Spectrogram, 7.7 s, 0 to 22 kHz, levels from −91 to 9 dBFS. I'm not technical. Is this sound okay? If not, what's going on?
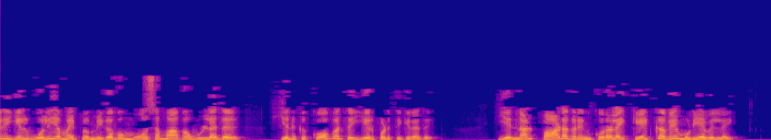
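No. The speech was most likely squeezed hard by WMA compression, a file-shrinking method that throws away detail. Throughout, the voice sounds washy and ringing, with a hiss that swells and fades along with it, and nothing above about 10 kHz survives, dulling the crisp edges.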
